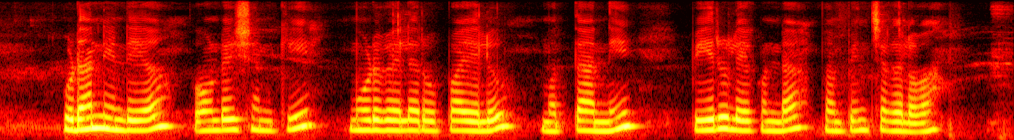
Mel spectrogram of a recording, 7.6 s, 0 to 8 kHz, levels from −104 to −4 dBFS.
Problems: background sounds at intervals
